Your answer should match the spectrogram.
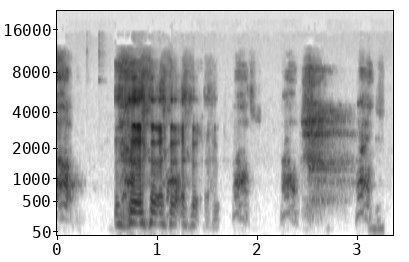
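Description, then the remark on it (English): A dog barks in a few short, loud bursts with brief pauses between them, while a person's voice mixes in among the barks. “Unless the dog's barking.”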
